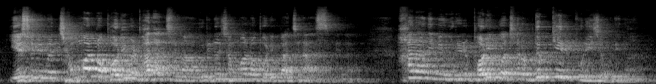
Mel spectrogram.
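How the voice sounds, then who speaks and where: Male pastor, passionate sermon delivery, distant mic in a reverberant hall. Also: high voice. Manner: impassioned, acts out quoted prayers loudly. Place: church sanctuary. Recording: echoey hall, voice from far off.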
